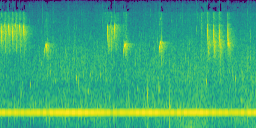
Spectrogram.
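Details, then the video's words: Sunbird training master song: a fast high trill opens, followed by sparse chirps and a few descending notes, ending in another quick high burst over a steady electrical hum. "Suara masteran burung kolibri ninja full tembak"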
